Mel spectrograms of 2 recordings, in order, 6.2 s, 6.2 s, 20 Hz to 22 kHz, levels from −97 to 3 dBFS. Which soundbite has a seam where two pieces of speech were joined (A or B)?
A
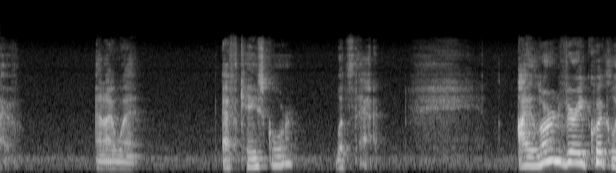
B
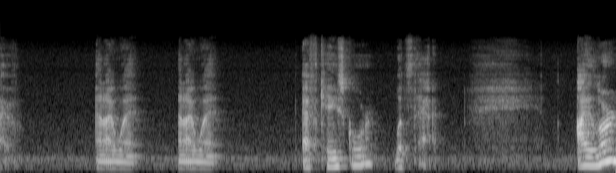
B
